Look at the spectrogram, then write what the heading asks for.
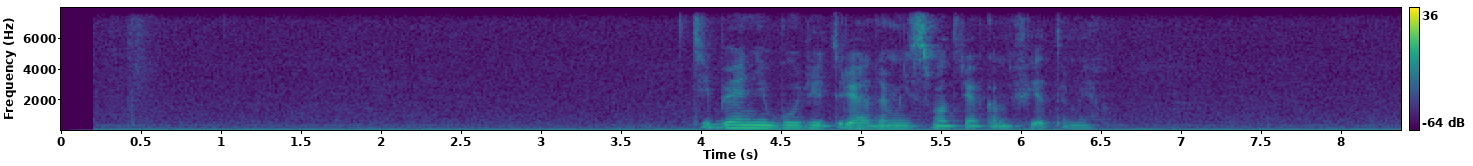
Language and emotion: Russian, neutral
